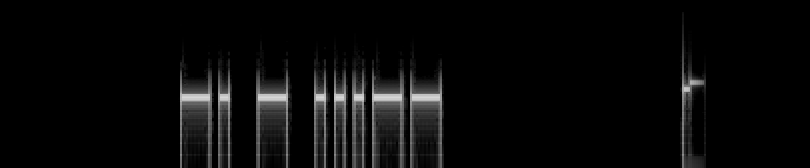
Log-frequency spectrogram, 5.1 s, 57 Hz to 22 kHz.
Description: Morse code, heard as a keyed tone, about 20 wpm, 700 Hz. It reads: NT3
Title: Common Cut Numbers - 3-Digit 20wpm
